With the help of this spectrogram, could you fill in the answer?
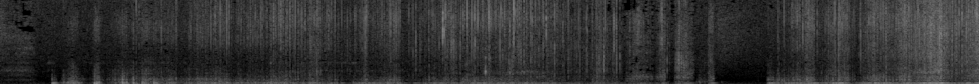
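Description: Long acrylic press-on nails slowly scratch and rub a soft, porous black foam windscreen over the capsule of a silver Blue Yeti microphone, with the hands briefly touching the metal body. The result is a dense, muffled, low rumbling scratch that drops almost to silence for a moment near the end before resuming.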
